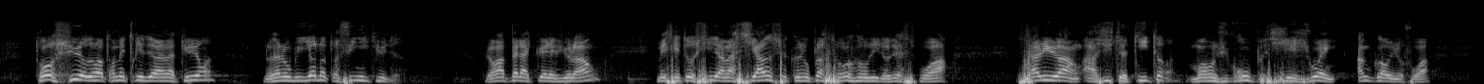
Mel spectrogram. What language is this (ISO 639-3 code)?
fra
